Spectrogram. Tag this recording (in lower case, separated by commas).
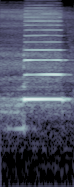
musical instrument, wind instrument, music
